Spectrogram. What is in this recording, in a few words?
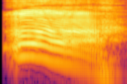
Hurt Major, russian; Gambler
